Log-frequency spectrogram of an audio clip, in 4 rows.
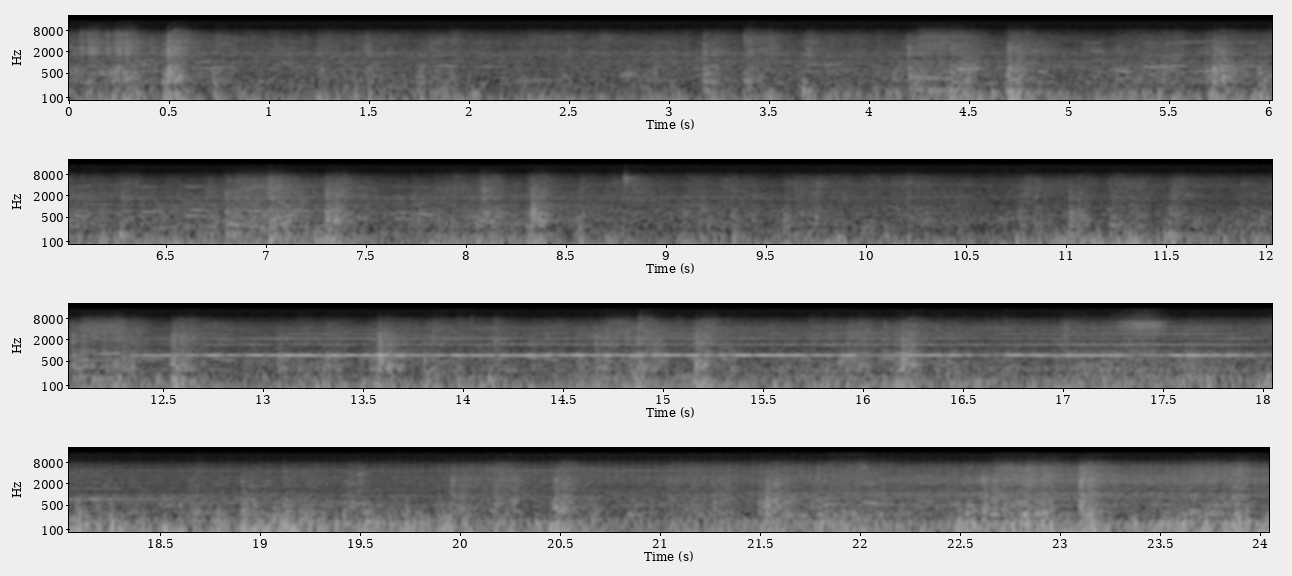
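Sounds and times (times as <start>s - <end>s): electric train rumbling past: 0.0s - 24.0s
train horn long note: 12.2s - 19.3s.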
